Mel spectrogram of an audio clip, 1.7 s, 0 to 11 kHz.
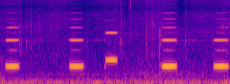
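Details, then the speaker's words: Minelab Equinox 800: five short beeps in two seconds, mostly one mid tone with one higher note. This is a clean repeatable signal with a bouncing VDI number; the target was a dime about eight inches deep. "so now we got a repeatable signal here you can see the vdi number bouncing back and forth there that's okay normally there's some people that would pass that up because of that"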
